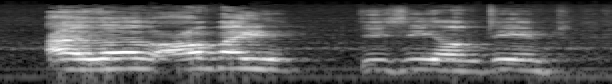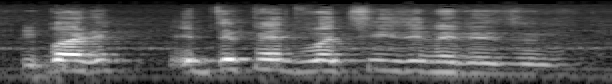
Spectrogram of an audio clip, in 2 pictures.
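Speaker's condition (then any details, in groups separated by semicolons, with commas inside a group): Cerebral palsy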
